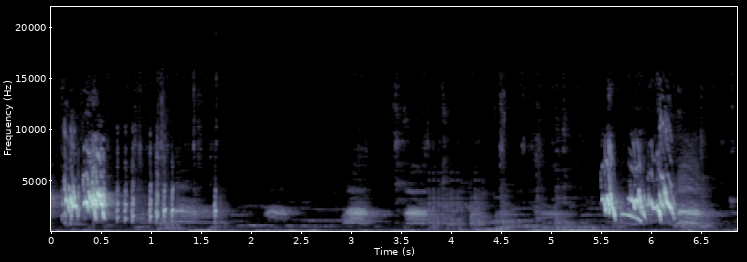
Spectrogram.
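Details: Happy budgerigar chirping: sharp chirps at the start and end, with softer, rounded whistled notes in between, heard against a quiet indoor background.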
